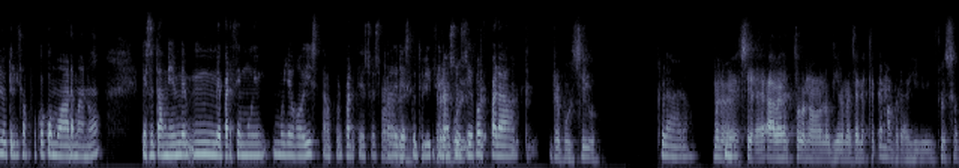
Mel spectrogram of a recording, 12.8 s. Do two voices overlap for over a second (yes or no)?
yes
